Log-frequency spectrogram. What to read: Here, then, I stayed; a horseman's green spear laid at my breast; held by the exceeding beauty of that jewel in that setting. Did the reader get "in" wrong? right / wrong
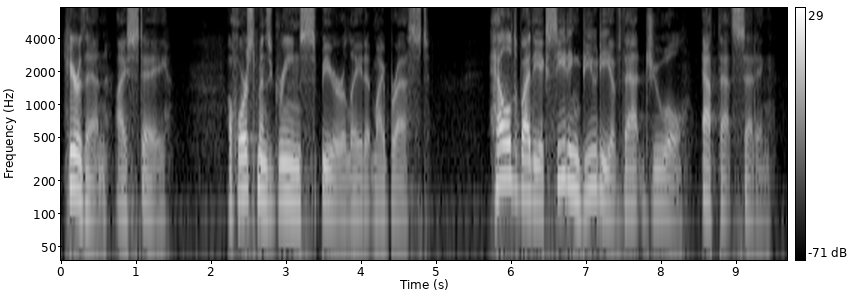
wrong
